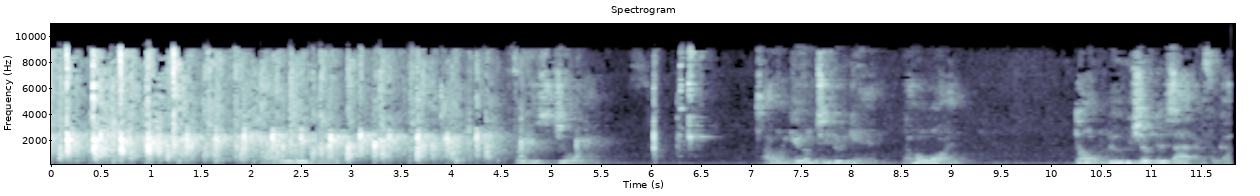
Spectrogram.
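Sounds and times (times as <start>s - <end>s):
audience hand clapping: 0.0s - 5.5s
speech: 2.3s - 3.0s, 7.6s - 9.2s, 10.8s - 11.8s.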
